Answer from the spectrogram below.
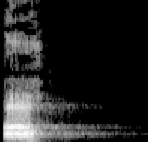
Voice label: surprise, voice; fenrir

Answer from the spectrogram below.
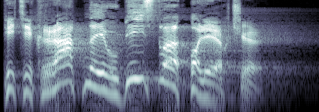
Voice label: kill, russian; caster

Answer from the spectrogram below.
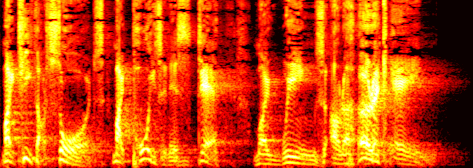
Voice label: taunt dragon; fafnir

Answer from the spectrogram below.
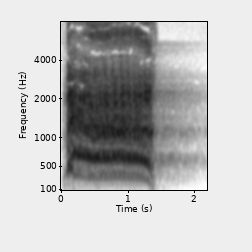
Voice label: battlecry, voice; Smite; ymir skin14

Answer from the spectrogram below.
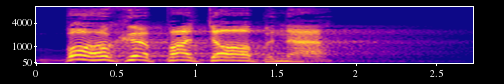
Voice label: kill streak, russian; caster

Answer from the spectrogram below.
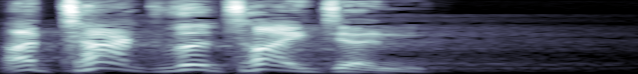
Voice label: vox attack; smite; hades

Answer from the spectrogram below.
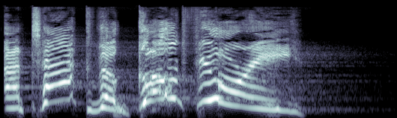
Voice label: vox attack; smite; izanami

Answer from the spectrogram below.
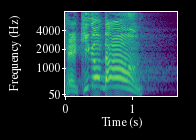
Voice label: notify slain enemy, japanese; caster

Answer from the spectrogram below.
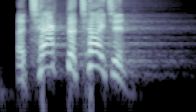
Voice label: vox attack m; smite

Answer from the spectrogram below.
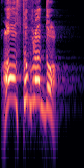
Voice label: alert notify kill streak firstblood, japanese; caster

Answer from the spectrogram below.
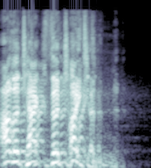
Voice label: vox self attack; smite; ra; voicepack

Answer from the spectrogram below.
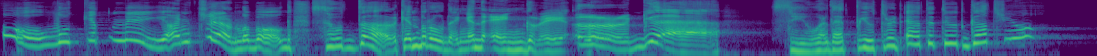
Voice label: taunt directed; chernobog; Smite; babayaga

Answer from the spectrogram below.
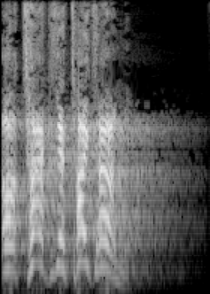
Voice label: vox attack m; smite; khepri

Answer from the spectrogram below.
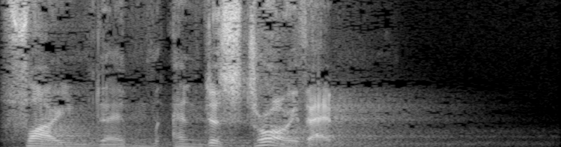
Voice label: vox emote; smite; ra; voicepack

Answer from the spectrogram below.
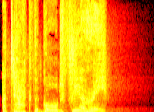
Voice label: vox attack; smite; arachne

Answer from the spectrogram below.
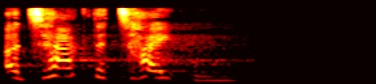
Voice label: vox attack; smite; nox; voicepack

